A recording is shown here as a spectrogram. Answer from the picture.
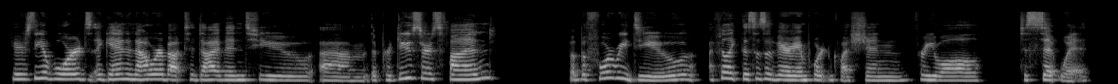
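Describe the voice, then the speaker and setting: A woman's fairly high-pitched, plain, everyday voice at a moderate pace, with ordinary pitch variation and a quiet background. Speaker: arts program staff presenter. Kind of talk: online info session presentation.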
